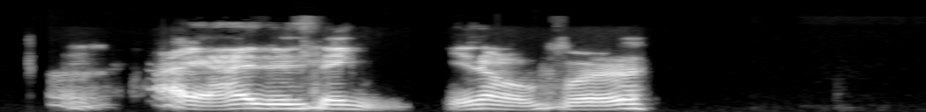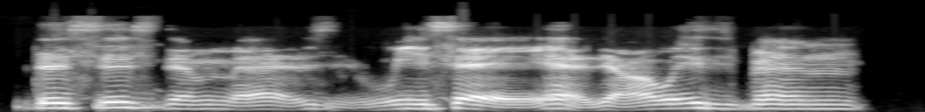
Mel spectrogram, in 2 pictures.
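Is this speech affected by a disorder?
Yes: cerebral palsy.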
